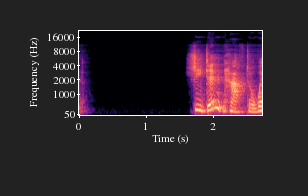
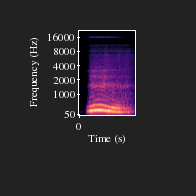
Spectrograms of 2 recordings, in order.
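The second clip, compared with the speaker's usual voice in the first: ordinary delivery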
